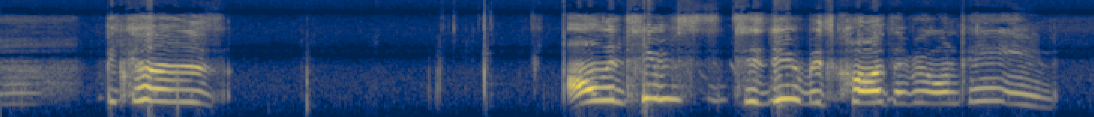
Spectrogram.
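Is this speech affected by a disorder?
Yes: cerebral palsy; from birth, affects walking.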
